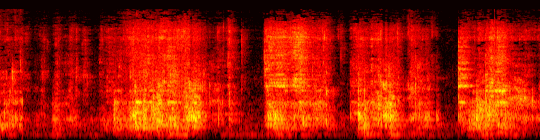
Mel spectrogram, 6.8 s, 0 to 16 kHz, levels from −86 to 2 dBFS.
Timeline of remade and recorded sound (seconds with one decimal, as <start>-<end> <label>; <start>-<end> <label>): 0.0-6.8 recorded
